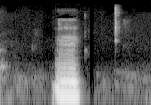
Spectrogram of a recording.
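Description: A man's short, steady-pitched hesitation sound ('uh') in a pause mid-sentence, followed about half a second later by a brief click, over faint room tone.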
